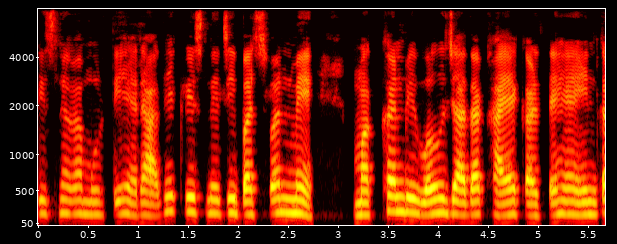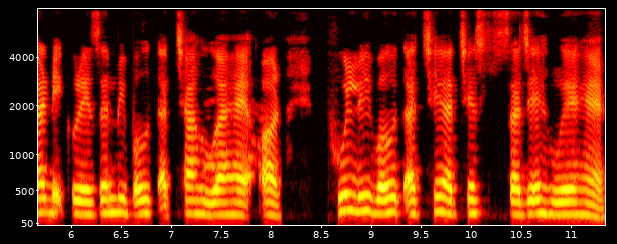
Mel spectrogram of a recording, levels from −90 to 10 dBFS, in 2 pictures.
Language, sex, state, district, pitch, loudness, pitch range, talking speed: Hindi, male, Bihar, Gopalganj, 180 Hz, -18 LUFS, 170-190 Hz, 180 wpm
